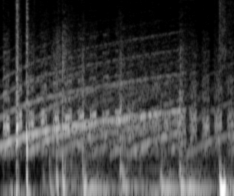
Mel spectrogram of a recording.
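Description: DJ siren sound effect over reggae music: a rising whoop repeated several times in quick succession, each overlapping the last like an echo.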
